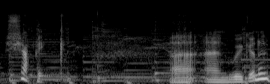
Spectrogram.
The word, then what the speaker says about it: Shapwick: star and it's called shaik it's actually spelled with a w s h a p w so shapwick but um pronounced shaik uh and we're going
